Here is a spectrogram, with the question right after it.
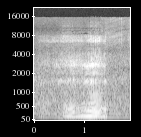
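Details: A single drawn-out snore from Blue the dog, a rough, droning rasp swelling over nearly a second before dropping back to a faint steady hum.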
